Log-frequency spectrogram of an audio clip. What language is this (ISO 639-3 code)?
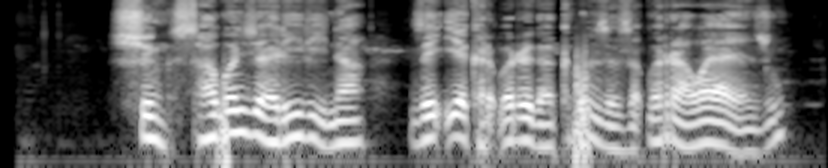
hau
